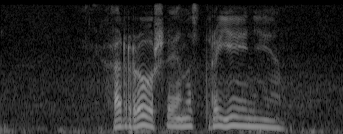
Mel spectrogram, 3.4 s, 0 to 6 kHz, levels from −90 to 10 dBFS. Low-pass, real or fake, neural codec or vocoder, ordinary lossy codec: 5.4 kHz; real; none; none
